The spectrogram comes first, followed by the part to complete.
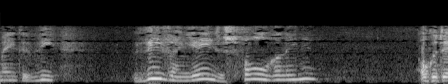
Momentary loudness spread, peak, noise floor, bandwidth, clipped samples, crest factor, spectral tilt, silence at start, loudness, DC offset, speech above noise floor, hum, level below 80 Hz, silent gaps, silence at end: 19 LU; -2 dBFS; -44 dBFS; 6.4 kHz; under 0.1%; 16 dB; -3.5 dB/octave; 0 s; -16 LUFS; under 0.1%; 28 dB; none; -58 dBFS; none; 0 s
